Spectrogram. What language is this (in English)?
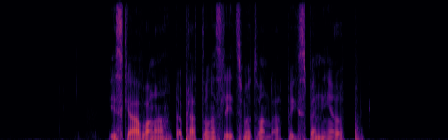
Swedish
